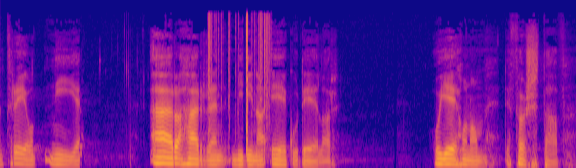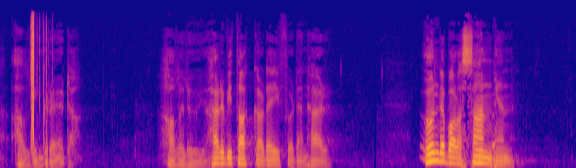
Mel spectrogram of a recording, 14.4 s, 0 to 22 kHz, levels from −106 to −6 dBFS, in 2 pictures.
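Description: A speech recording with two kinds of fault. Damaged data in a compressed stream causes brief glitches at 0.96 to 1.06 s, 11.04 to 11.09 s and 13.31 to 13.41 s, as the decoder loses sync on corrupt frames. Cable scratch noise adds rustling bursts at 2.60 to 3.43 s, a little below the speech, and at 7.58 to 7.86 s, about as loud as it, likely from a worn cable or connector being moved.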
